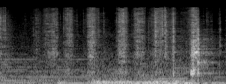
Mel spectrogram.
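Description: A quick series of rasping strokes of something rubbing on wood, over a low rumble.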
